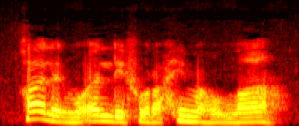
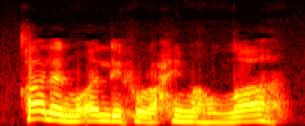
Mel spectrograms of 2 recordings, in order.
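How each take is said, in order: No difference in how they are said.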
